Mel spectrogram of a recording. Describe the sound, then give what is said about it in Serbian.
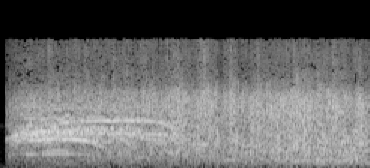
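Applause from an audience greeting an ambassador: steady, dense clapping that starts abruptly and holds at an even, loud level throughout, with a crowd murmur mixed in. “Aplauze kojima su uputili pozdrav samom ambasadoru Dežero”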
